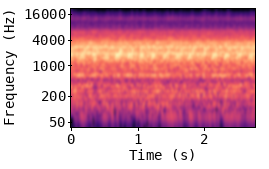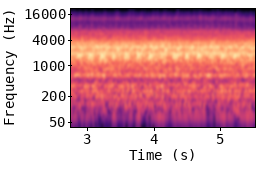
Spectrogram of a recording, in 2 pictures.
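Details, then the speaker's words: Hyundai ix35 G4NA engine, about 140,000 km, after a rebuild for scuffing knock: bored, oil jets fitted. First start runs smoothly with good oil pressure; steady, even idle hum with no knock or rattle. "запуск двигателя работает чудно давление масла работает"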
